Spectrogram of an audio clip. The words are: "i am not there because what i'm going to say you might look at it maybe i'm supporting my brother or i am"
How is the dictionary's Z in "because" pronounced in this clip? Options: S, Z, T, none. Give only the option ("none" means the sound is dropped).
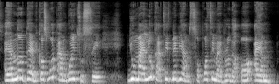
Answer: S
